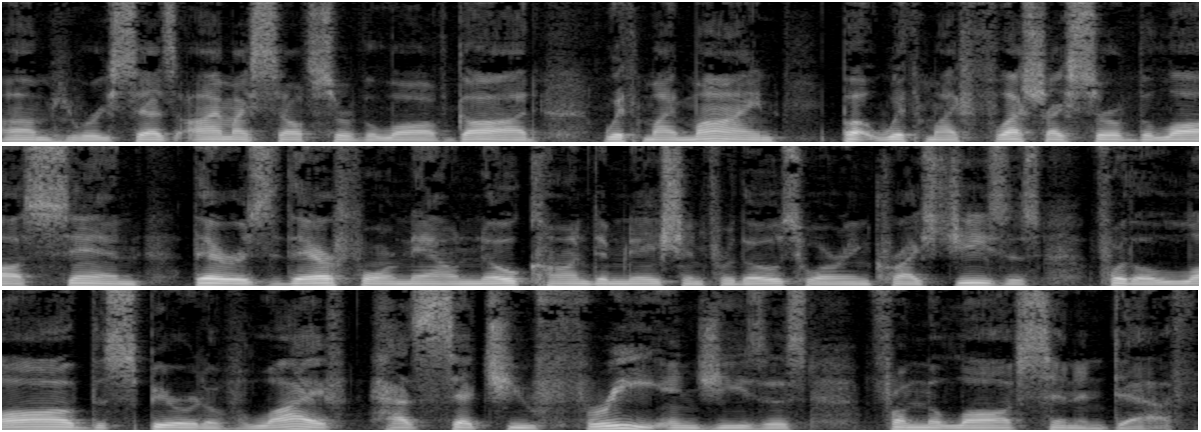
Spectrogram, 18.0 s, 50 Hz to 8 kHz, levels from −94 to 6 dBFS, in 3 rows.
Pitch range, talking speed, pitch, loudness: 100-115 Hz, 195 wpm, 110 Hz, -24 LUFS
